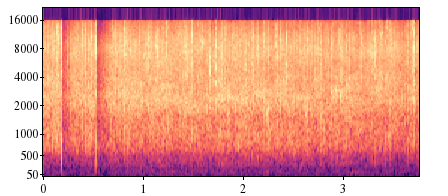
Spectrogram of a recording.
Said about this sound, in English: And I want somebody who experienced that at least once, say amen and clap for somebody who needs to hear that today. Come on.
